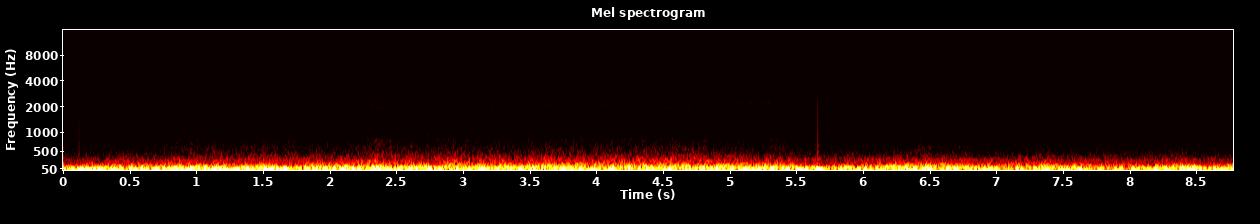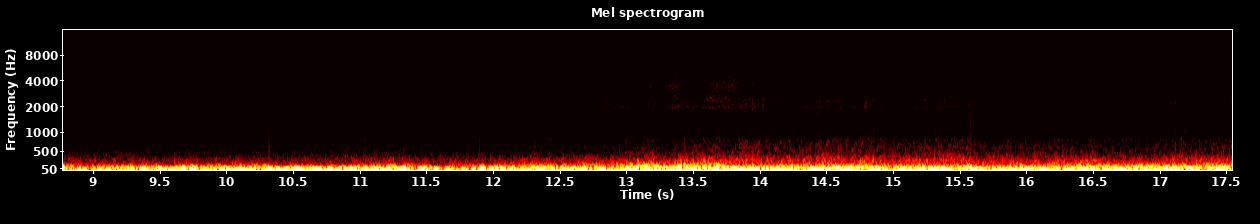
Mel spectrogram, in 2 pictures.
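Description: Strong wind rumbles steadily outdoors.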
